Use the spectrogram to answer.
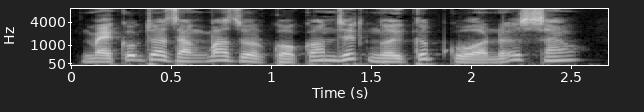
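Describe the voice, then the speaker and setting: A man's voice: on the high side, lively intonation, very fast, mellow, no room sound, studio quality, natural voice. A man voicing an earnest, grieving young woman who pleads with her parents in a read-aloud novel.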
